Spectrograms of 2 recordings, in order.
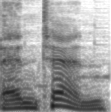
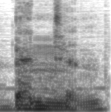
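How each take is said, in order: First: It sounds like two separate, evenly stressed words. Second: It sounds like a single word with reduced ending. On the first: The speaker calls it wrong. "Not Ben ten, although it's spelled the same way" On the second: The speaker calls it right. "but yeah, Benton"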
